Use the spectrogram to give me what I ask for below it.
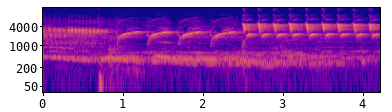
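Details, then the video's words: Canary singing to prepare the female for mating: a rapid rattling trill, then a series of rising, upslurred whistles about twice a second, then a quick run of sharp, high, repeated notes over a steady low hum. "ولا أروع أصوات طيور الكناري #تجهيز أنثى الكناري للتزاوج#اصوات كناري نار"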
